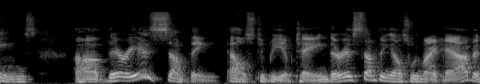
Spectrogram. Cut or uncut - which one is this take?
uncut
